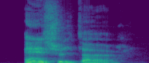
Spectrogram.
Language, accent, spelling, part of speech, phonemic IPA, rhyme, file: French, Canada, insulteur, noun, /ɛ̃.syl.tœʁ/, -œʁ, LL-Q150 (fra)-insulteur.wav
- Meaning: insulter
